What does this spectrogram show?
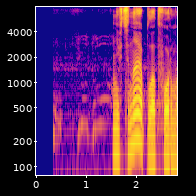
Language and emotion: Russian, neutral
